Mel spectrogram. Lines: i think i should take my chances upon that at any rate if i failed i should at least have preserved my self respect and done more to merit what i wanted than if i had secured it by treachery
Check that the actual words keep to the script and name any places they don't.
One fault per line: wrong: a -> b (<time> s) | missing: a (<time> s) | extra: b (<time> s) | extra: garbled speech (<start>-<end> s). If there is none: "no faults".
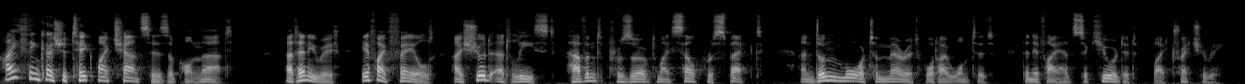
wrong: have -> haven't (5.7 s)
